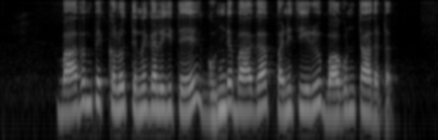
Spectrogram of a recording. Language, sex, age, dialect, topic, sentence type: Telugu, male, 25-30, Utterandhra, agriculture, statement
